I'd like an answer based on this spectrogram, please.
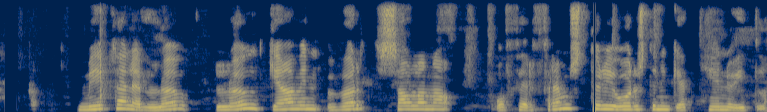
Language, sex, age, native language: Icelandic, female, 30-39, Icelandic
